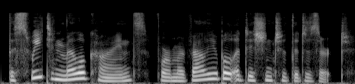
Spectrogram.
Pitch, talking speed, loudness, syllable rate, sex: 200 Hz, 205 wpm, -18 LUFS, 5.5 syllables/s, female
